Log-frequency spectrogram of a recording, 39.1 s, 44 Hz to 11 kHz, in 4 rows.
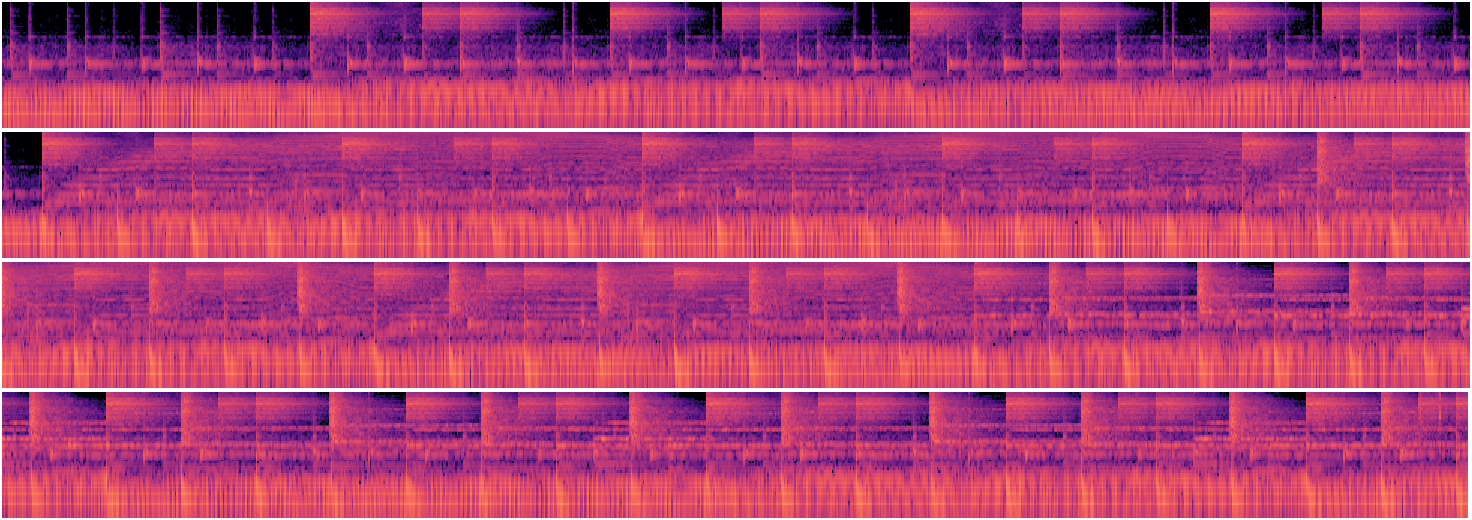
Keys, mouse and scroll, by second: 0.4 alt+click, 3.1 double click, 4.0 double click, 4.3-4.6 typing, 11.5 Return, 12.1 alt+scroll down 1, 13.1 double click, 13.9-15.0 typing, 15.7 Return, 16.3 BackSpace, 19.4 ctrl+t, 21.1 Return, 22.7 ctrl+click, 23.8 double click, 24.7 ctrl+d, 25.8 alt+click, 26.9 ctrl+z, 27.5 typing, 28.8-29.4 typing, 31.1 double click, 34.4-35.3 Up, 36.0-36.8 scroll up 10, 36.8 double click, 39.0 ctrl+click.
